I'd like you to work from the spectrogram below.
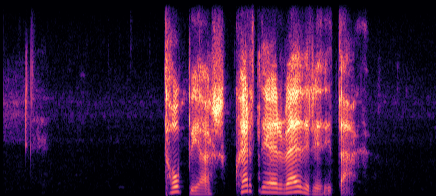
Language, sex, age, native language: Icelandic, female, 80-89, Icelandic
